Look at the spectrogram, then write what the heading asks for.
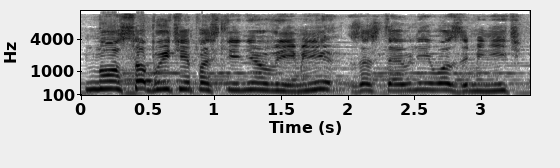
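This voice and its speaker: A man's voice: high-pitched, steady tone, fairly quick. A man giving dramatic scripted narration for an audio drama. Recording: long reverberant hall sound. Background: faint music.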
